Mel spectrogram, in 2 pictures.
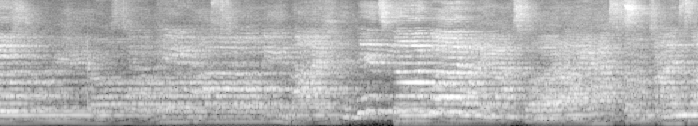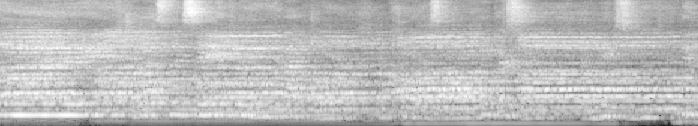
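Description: Mixed a cappella group singing: a female soloist carries the melody into a microphone over the ensemble's sustained backing harmonies, with low notes held underneath for several seconds at a time. It swells to its loudest about halfway through.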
